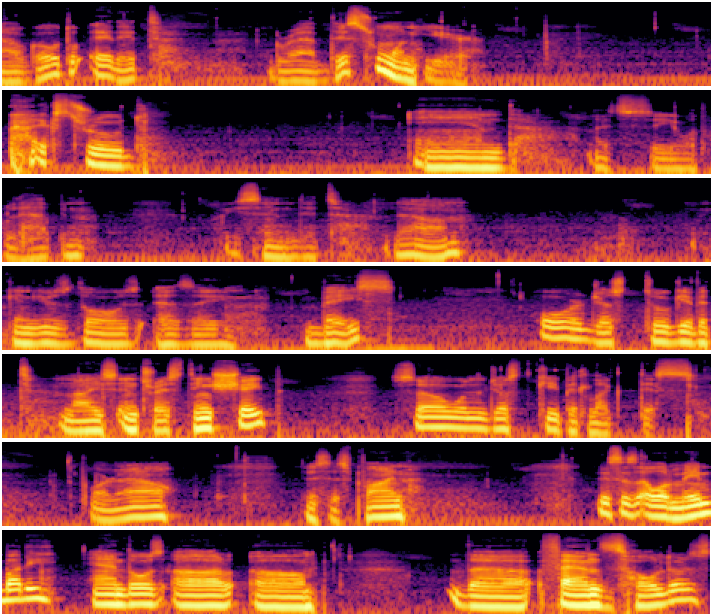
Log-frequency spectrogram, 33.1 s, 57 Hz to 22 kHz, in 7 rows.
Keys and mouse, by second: 0.7 middle click, 2.2 click, 3.1 middle click, 4.7 e, 23.0 middle click, 24.0 Tab, 25.7-27.4 middle drag.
